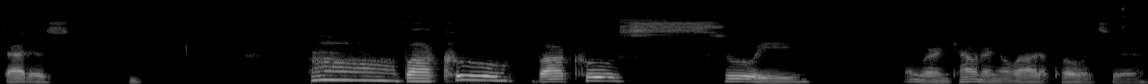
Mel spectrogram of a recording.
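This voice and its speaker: A man reading short poems in an unhurried, halting way, repeating lines slowly and musing on them informally in a dull, lo-fi home recording. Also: mid-range voice, lively intonation, darkish tone. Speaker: reader of a poetry anthology.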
